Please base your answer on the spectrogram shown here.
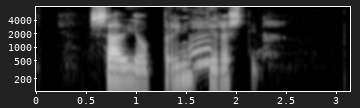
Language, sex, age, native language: Icelandic, female, 30-39, Icelandic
